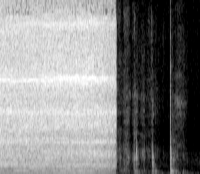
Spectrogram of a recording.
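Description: A power jigsaw cuts steadily through a pallet wood board with a loud, continuous buzzing rasp, then stops abruptly, followed by a few scattered wooden knocks and clicks.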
